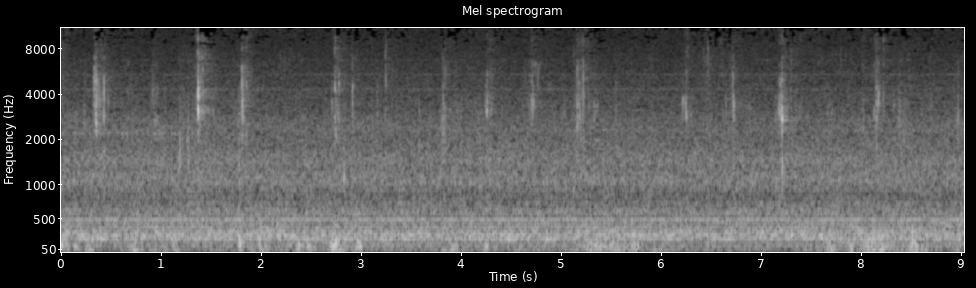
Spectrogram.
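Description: Close-up chewing and mouth clicks of someone eating rice and chicken with their fingers: a scattering of irregular sharp clicks over a steady faint hum.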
